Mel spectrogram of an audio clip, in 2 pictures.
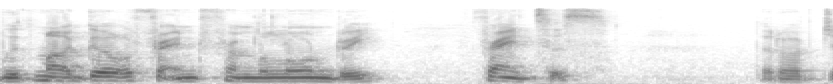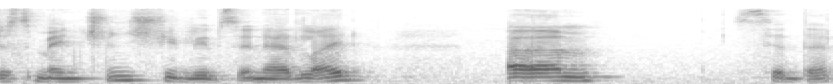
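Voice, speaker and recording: A woman with a very deep, low voice and a dark, mellow tone speaks at a moderate pace, her pitch swinging very widely, with long, frequent pauses. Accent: strong Australian. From Sydney, Australia. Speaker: oral history interviewee. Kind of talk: oral history interview.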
